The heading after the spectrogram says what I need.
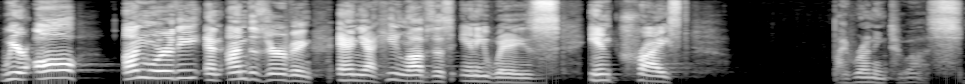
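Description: An earnest male pastor preaches in a church sanctuary, building to emphatic peaks and then falling to near whispers. His voice is fairly high and bright, and a long reverb rings through the hall. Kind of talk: sermon.

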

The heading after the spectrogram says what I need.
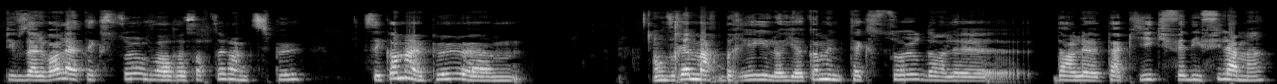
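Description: Woman, Quebec French accent, husky morning voice, medium pitch, informal craft tutorial, frequent throat clearing. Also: steady tone, measured pace. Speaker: craft instructor. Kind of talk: informal demonstration of an art technique. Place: indoor craft worktable.

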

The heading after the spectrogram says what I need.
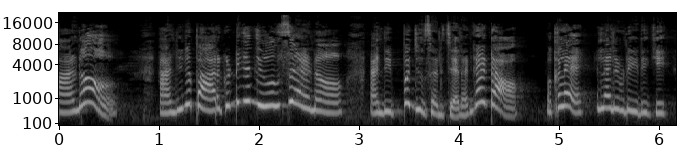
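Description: A woman's voice: very high voice, big pitch swings, fast talker, fairly bright tone, exaggerated voice. A woman voicing a young aunt in a cartoon, who fusses over children and coaxes them along. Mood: coaxing. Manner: coaxing, fussing over children. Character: fussing, coaxing young aunt and mother. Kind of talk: cartoon voice acting.

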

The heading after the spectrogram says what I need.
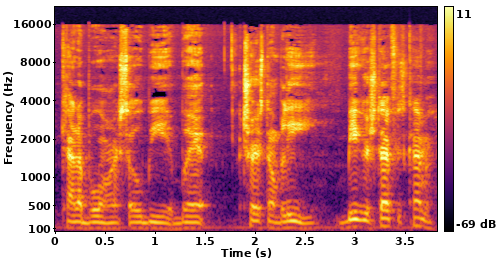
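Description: A man's voice: lowish voice, fairly even intonation, a little fast, sharp tone. A young man chatting casually to his vlog camera at home in a bedroom, slangy and repeating his phrases. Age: young adult. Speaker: vlogger. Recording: clearly noisy background.

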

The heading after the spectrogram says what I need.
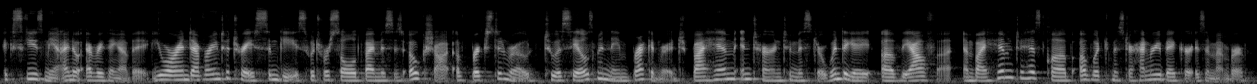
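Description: A woman voicing a brilliant, blandly polite male detective in a story reading, smooth and courteous. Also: lowish voice, expressive, fast talker, few pauses, pushed and bright, full character voice. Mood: suave. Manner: smooth, courteous, faintly amused.

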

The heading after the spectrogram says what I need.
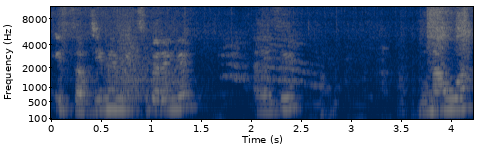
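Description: A woman's voice: high-pitched, fairly even intonation, unhurried. A woman vlogger casually explaining each step as she cooks in a small village kitchen. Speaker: cooking vlogger. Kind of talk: casual cooking narration. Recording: distant phone audio with sizzling noise.

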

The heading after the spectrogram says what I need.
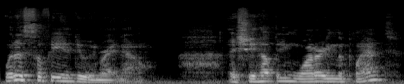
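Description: A storytime reader with a medium-pitched, creaky, darkish voice and big pitch swings reads a picture book aloud to children. Set indoors in a small bedroom, the animated reading includes asides where he questions and explains to the young listeners.

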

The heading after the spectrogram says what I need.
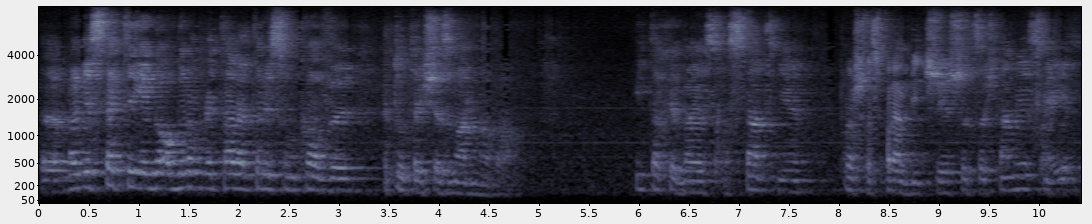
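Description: A man's voice: fairly high pitch, dark tone. Older man lecturing in an echoey room. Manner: measured, scholarly, digressive. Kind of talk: academic lecture. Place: small lecture room with a projector screen. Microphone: far camera. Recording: echoey room, dull sound, faint hiss.

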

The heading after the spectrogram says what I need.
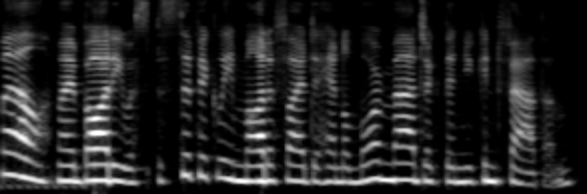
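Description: Ancient weary goddess, aloof and languid, brightly pitched , played by a woman. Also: brisk, close to an everyday voice.

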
